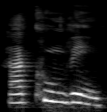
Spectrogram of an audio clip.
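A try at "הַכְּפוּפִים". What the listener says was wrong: It's a fe. It's a f. Hakfufim. Two of them. Look at the look at the first word again. No, it's not an R at the end.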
